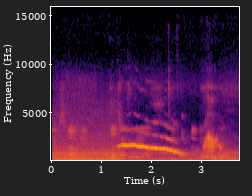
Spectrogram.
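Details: Pet Amazon parrot indoors imitating a falling bomb noise: a single long whistled tone gliding slowly downward over about a second, with faint room noise and a short burst after it.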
